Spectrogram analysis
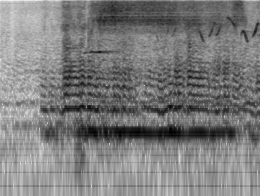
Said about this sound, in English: the sky filled with what seemed to be an army of black and yellow creatures. Bumblebee drones. Their wings made the buzzing sound.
